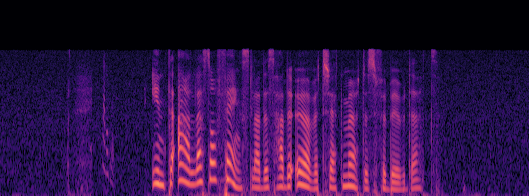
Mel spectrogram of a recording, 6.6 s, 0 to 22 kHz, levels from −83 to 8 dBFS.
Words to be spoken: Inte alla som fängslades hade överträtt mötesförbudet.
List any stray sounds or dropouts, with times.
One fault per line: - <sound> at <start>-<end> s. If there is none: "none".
- chirp at 1.3-1.4 s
